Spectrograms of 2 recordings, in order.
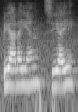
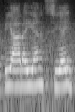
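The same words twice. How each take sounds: The two takes are said the same way.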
